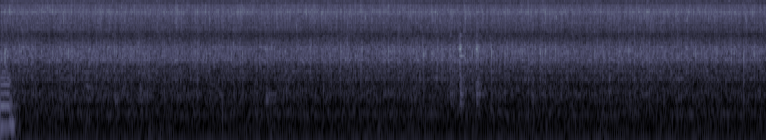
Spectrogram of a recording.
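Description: Beef steaks and vegetables sizzling steadily in hot olive oil in a grill pan, with a few faint ticks from tongs turning the vegetables.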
